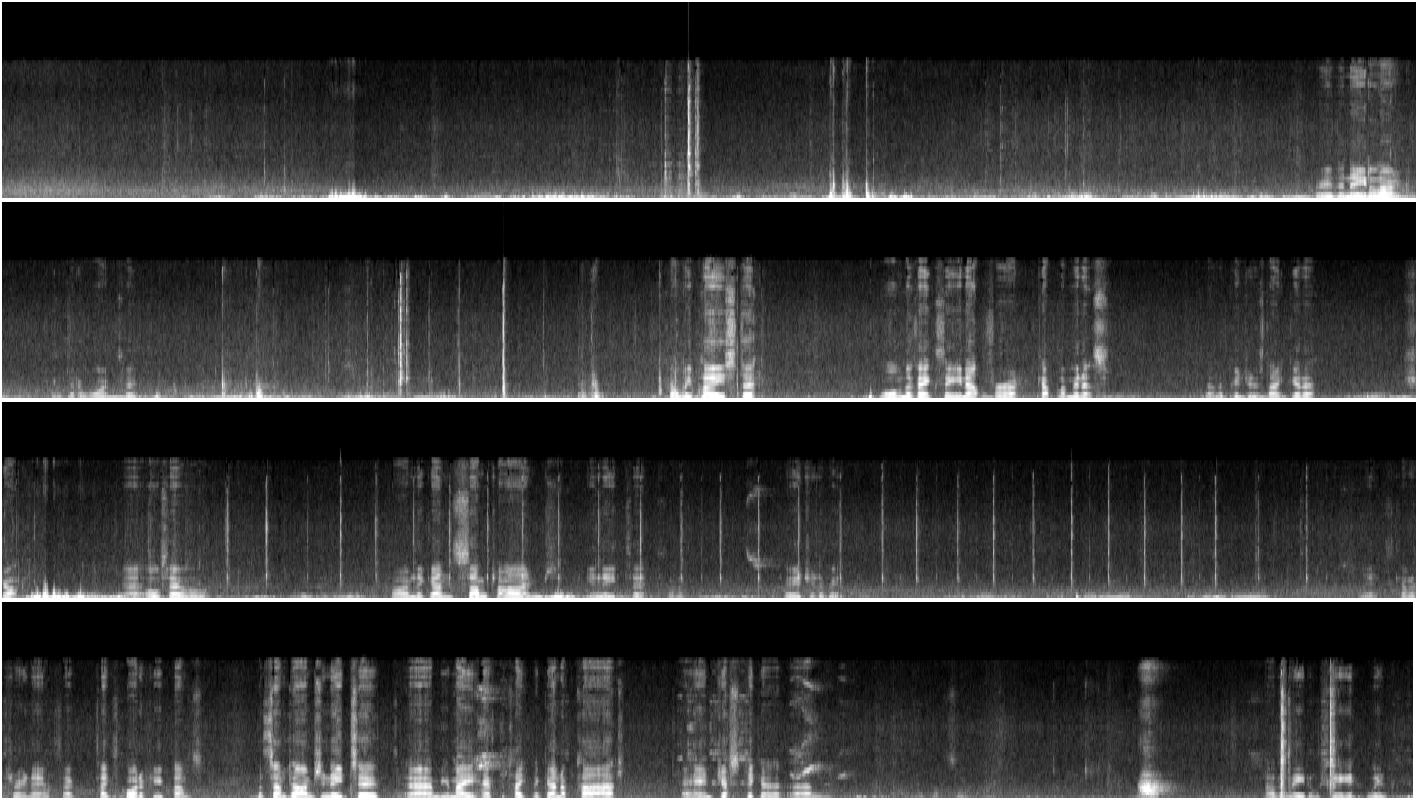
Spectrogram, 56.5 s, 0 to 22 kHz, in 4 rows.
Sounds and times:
Coo: 4.6s - 19.2s, 23.7s - 30.4s, 31.0s - 32.0s, 33.4s - 41.1s
Bird vocalization, bird call, bird song: 35.7s - 36.2s, 47.0s - 47.6s, 49.2s - 51.0s.

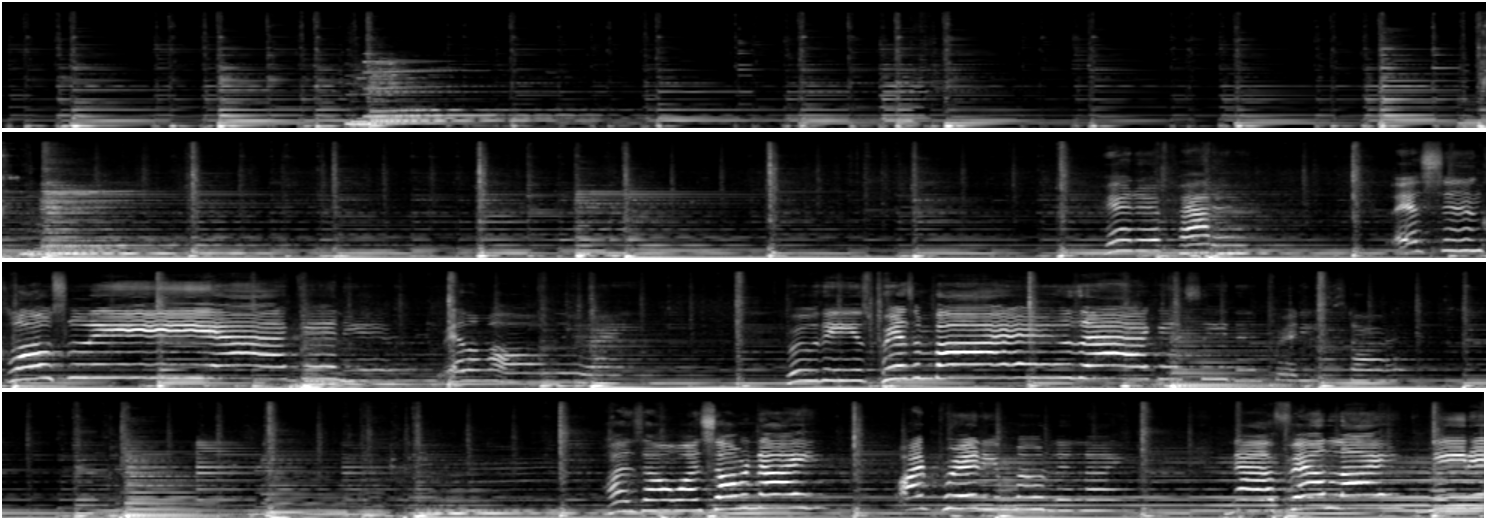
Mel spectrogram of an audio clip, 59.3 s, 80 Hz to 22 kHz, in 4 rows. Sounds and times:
Music: 0.0s - 59.3s.

